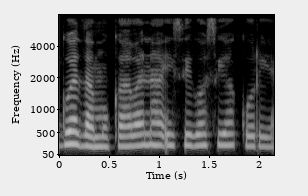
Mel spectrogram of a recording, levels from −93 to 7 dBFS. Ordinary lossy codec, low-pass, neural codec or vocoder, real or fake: none; 7.2 kHz; vocoder, 44.1 kHz, 80 mel bands, Vocos; fake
